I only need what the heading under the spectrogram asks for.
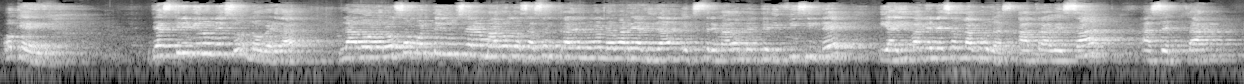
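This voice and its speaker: High-voiced woman preaching in a hall. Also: moderate pace, slight background noise. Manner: earnest, has listeners read along. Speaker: preacher and singer. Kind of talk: sermon to a women's group. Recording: echoey hall, distant mic, faint ambience.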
